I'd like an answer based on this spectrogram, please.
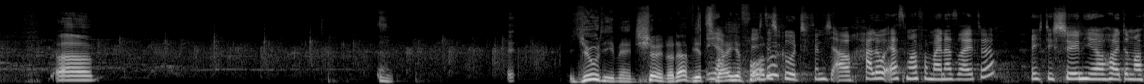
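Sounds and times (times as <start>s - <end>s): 
applause: 0.0s - 5.7s
speech: 0.5s - 1.1s, 3.8s - 4.0s, 5.1s - 11.4s.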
